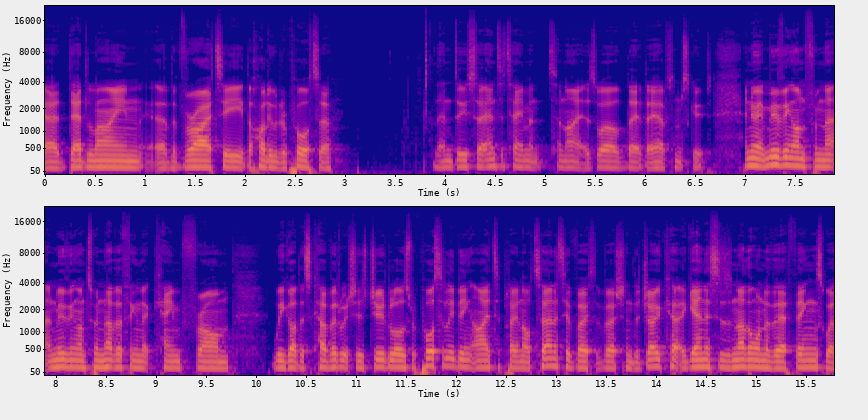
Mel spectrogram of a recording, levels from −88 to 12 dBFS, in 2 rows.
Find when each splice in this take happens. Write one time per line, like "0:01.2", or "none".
none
